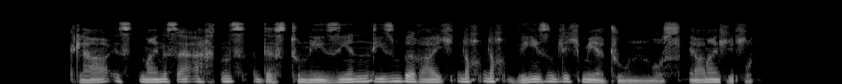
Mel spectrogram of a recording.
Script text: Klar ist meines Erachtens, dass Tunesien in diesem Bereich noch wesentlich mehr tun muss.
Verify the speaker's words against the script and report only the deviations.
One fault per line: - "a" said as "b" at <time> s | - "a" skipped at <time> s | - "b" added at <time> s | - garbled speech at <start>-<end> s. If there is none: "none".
- "in" skipped at 3.7 s
- "noch" added at 4.8 s
- garbled speech at 6.9-7.5 s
